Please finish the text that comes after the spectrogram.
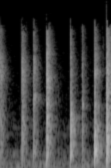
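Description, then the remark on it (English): Hands clap out a simple rhythmic beat, seven sharp claps in two short groups with a brief pause between, no voices present. “You could do it with your mouth or clapping, like...”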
